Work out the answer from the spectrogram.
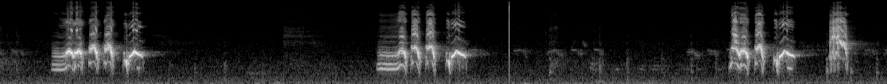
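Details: Male white-crested laughingthrush calling: three loud bursts of rapid, harsh, laughing notes, each lasting under a second and spaced roughly three seconds apart, against a quiet background.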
